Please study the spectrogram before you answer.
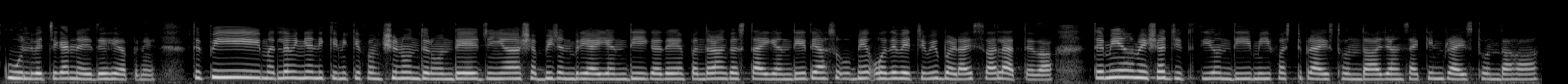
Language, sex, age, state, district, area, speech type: Dogri, female, 18-30, Jammu and Kashmir, Reasi, rural, spontaneous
